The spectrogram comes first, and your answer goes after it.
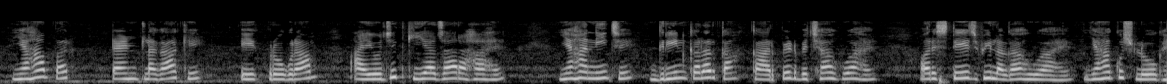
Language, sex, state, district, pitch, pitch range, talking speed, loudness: Hindi, female, Chhattisgarh, Kabirdham, 265 Hz, 240-290 Hz, 160 wpm, -20 LUFS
